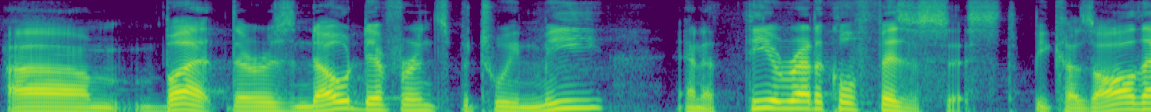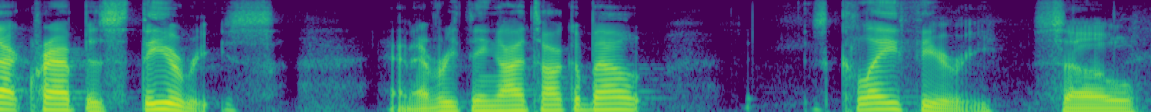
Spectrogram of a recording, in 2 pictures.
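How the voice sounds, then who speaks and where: An American man chatting casually as a podcast co-host, with a deadpan, self-mocking manner. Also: medium pitch, a little slow, no echo, studio quality. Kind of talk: casual banter.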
